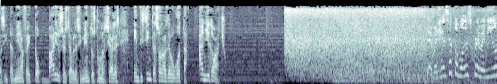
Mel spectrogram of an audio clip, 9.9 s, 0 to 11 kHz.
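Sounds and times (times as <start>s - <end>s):
speech: 0.0s - 4.6s, 8.7s - 9.9s
pounding rain in a windstorm in Bogotá, Colombia: 5.7s - 9.6s
hail in a windstorm in Bogotá, Colombia: 5.7s - 9.8s.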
